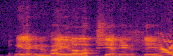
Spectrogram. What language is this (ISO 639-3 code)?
fin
